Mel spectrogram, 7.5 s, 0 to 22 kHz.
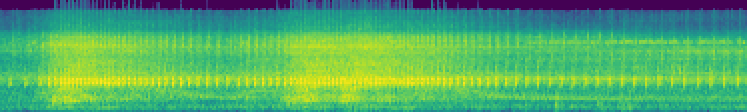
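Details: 6A13 engine, slightly warmed, idling, recorded in the car: quick, steady tapping knock about three or four a second, clearly above the engine note; knocks when warm.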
